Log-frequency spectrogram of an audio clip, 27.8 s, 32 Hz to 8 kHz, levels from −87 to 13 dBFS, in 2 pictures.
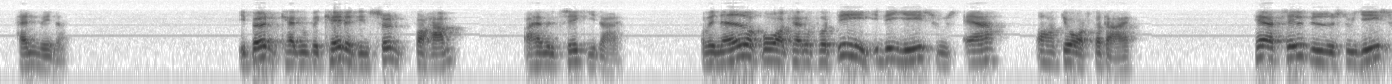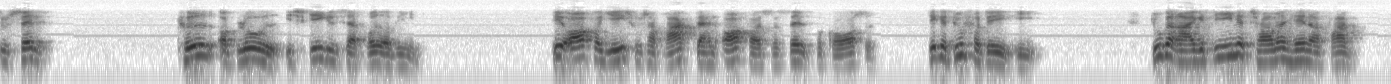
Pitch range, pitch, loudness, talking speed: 130-220 Hz, 155 Hz, -19 LUFS, 155 wpm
